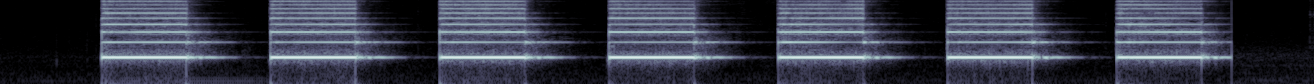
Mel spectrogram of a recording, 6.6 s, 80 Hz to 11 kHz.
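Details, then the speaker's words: 12–48 V reverse buzzer (AA-002), sealed, rated 105 dB, low tone: seven loud, clean mid-pitched beeps about half a second each, roughly seventy a minute, evenly spaced; buzzer working properly. "Дуже гучний він 105 дб щоб вас було чути що Ви здаєте заднім ходом дуже дуже сильно"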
